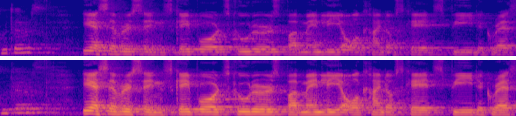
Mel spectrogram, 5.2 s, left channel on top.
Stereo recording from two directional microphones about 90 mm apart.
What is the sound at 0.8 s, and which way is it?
Speech, 40° left (ahead or behind).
